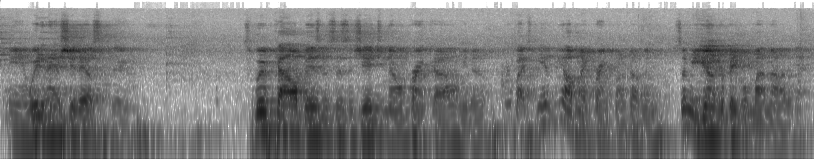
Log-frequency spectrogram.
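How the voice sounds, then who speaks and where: A man's voice: lowish voice, fast, a little hiss or hum. A man doing a loose, profane stand-up set. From Southern US. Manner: loose, profane storytelling with animated voice jumps. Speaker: stand-up comedian. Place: brewery comedy showcase stage. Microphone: handheld stage microphone. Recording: echoey room from far off.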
